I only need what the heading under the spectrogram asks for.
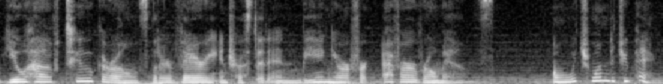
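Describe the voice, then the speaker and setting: A woman hosting an ASMR roleplay, giving a soft scripted introduction. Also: medium pitch.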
